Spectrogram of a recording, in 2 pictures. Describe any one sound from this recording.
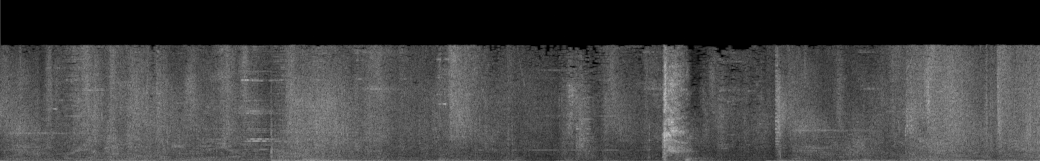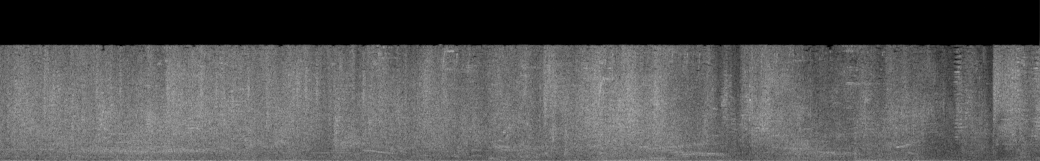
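A young man talks excitedly into a microphone.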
